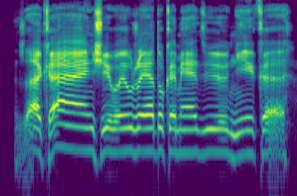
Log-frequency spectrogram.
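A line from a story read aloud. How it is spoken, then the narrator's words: Mocking remark. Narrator (Russian): насмешливо бросил он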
